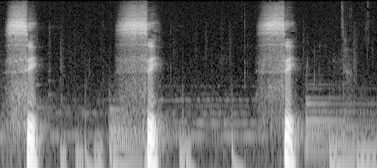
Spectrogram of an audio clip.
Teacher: Pour faire le C, il faut avoir les dents qui se touchent. Et la langue va venir derrière les dents.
